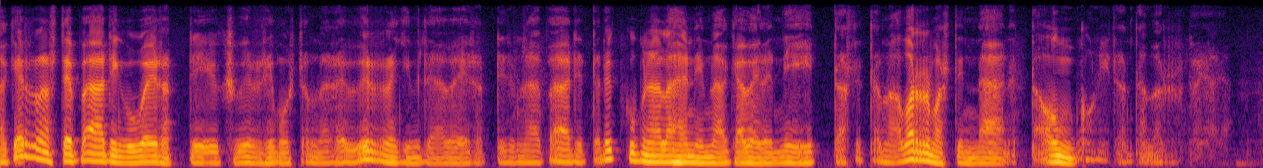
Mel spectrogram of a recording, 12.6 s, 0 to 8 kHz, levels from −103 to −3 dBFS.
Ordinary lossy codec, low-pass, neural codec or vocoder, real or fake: none; 7.2 kHz; none; real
